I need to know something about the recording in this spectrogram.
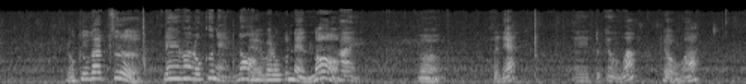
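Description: A middle-aged woman answers slowly and hesitantly, close by.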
